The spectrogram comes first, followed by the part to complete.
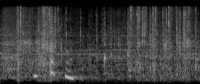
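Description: Plastic candy-bag wrappers crinkling as they are handled and pushed into a plastic cauldron bowl, a rapid run of crackles. A couple of short falling pitched sounds come about half a second in.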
